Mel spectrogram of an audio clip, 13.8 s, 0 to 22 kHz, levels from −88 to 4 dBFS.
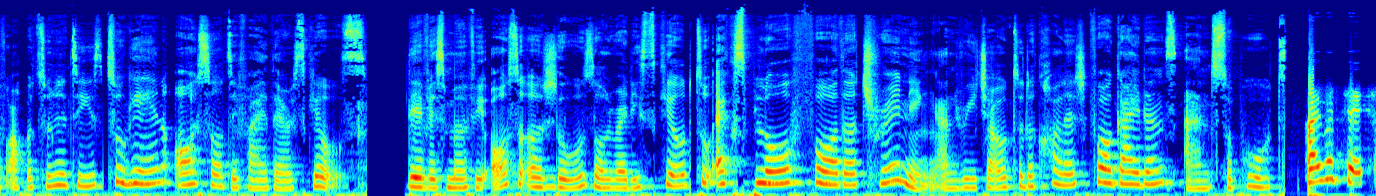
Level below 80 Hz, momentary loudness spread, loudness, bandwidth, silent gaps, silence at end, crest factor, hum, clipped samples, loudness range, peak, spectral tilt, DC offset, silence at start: -42 dBFS; 12 LU; -21 LUFS; 18 kHz; 3.68-4.04 s; 0 s; 20 dB; none; under 0.1%; 3 LU; 0 dBFS; -5.5 dB/octave; under 0.1%; 0 s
